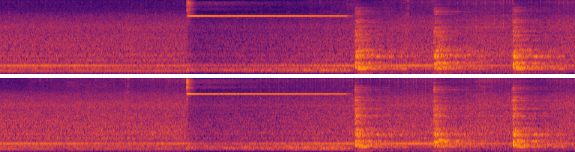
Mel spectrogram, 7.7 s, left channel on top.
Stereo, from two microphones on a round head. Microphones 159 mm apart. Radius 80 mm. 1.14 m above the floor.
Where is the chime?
70° right (ahead or behind), 6 m.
